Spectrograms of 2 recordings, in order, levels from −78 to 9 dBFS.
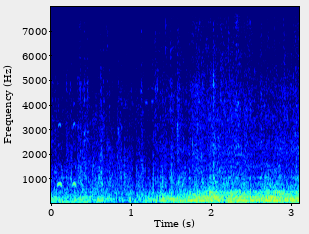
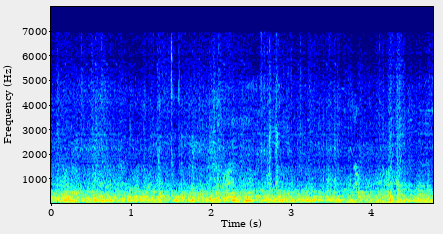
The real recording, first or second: first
